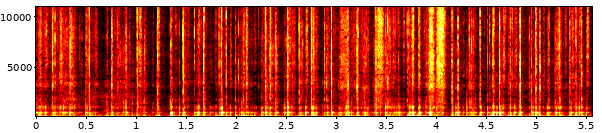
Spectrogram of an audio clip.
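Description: A small, empty, hollow white paper cup is tapped and scratched on its wall and base with the fingertips close to the microphone. Dense, rapid, soft taps and scratches give a low, hollow thump under a bright, papery rustle.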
